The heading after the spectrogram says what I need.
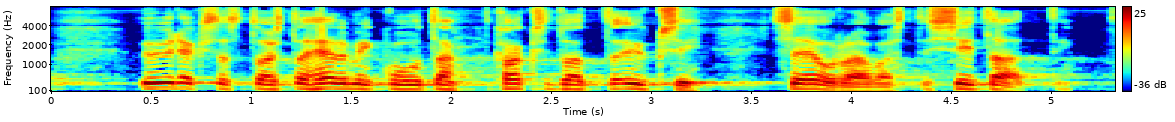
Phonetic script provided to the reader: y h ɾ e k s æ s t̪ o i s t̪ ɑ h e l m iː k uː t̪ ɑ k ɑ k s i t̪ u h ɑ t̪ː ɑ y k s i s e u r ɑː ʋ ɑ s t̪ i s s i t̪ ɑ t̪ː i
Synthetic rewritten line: y h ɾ e k s æ s t̪ o i s t̪ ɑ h e l m i k uː t̪ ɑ k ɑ k s i t̪ u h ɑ t̪ː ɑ y k s i s e u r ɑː ʋ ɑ s t̪ i s s i t̪ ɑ t̪ː i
